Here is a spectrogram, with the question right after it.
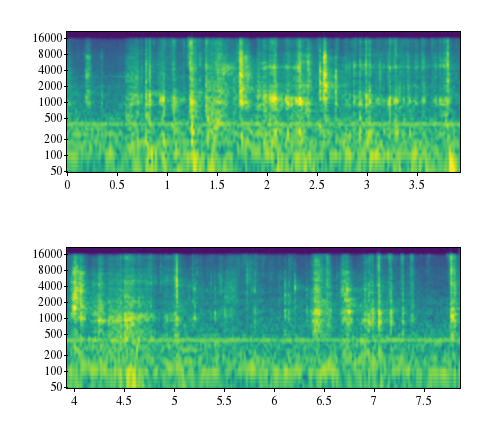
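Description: A utility knife blade shaves a solid orange slab of dry bar soap over a pile of shavings, making quiet, bright, crisp scraping and cutting strokes with short sharp snaps. A faint steady low hum runs underneath.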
